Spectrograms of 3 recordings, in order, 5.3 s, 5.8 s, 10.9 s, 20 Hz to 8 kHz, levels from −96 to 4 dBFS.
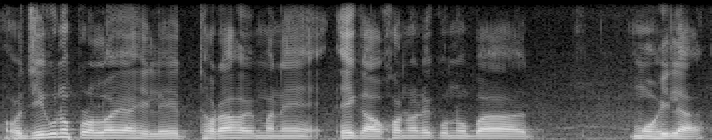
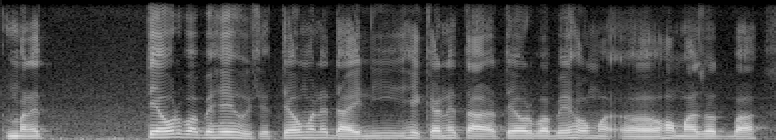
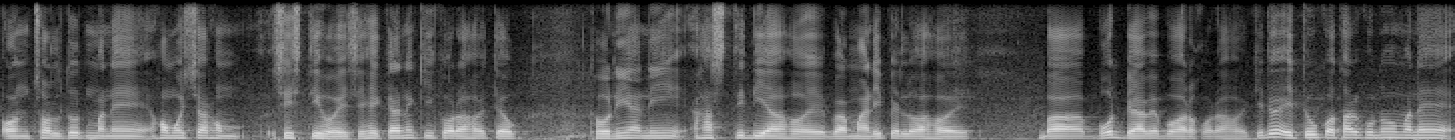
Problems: background conversations at intervals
